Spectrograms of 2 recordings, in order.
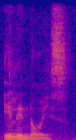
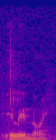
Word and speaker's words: Illinois: Most people say Illinois, but it's really Illinois. I don't know why the S is silent.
